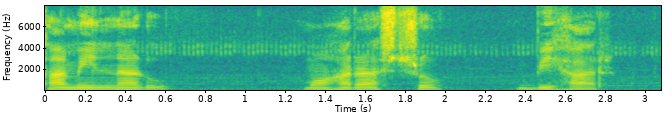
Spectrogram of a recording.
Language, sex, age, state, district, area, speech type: Bengali, male, 18-30, West Bengal, Purba Medinipur, rural, spontaneous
